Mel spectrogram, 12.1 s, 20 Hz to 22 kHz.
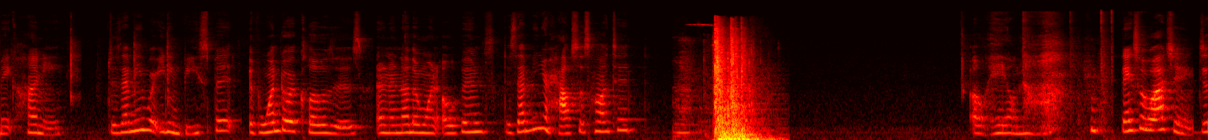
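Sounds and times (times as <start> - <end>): loud rough door burst: 6.8 - 7.9.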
